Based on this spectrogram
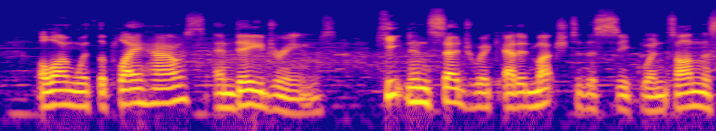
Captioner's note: audience laughs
